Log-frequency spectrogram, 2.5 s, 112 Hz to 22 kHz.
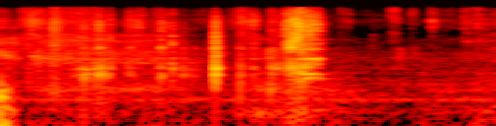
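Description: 3D-printed plastic parts handled and rubbed together: soft scuffs and scrapes, the clearest about one and a half seconds in.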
